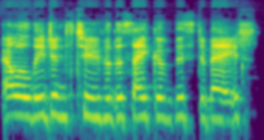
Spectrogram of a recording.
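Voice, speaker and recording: Woman, high-pitched, forceful bright tone, casual podcast chat, playful mock-serious manner, slightly dull recording. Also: level tone, moderate pace. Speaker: podcast co-host.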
